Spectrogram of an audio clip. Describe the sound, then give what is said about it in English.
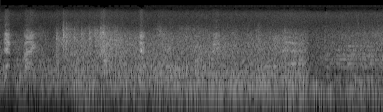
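A packed subway car full of commuters rumbles along the tracks in a steady, loud, unbroken roar, with hints of indistinct voices mixed into the noise. “The woman glances around as a surge of commuters push her onto a packed subway car.”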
